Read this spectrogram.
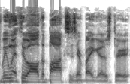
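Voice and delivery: usual speaking voice

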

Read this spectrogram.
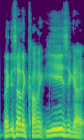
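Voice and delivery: ordinary delivery

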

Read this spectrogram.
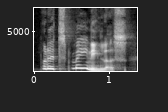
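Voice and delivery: high, drawn-out protest. A narrator's reading. Wolf objects to the raccoon keeping his token, protesting. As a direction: protest slowly, pitched well up. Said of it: "Jay protested".

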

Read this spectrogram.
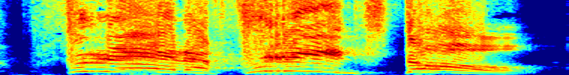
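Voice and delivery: high slow shouted fake Italian; loud Italian accent. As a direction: bellow it like a cartoon Italian.

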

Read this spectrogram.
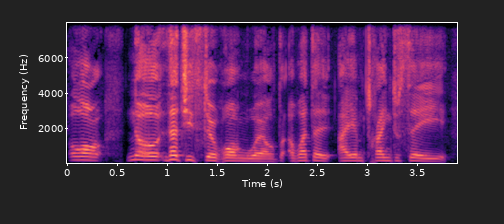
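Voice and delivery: put-on flustered French-accented backtracking. Cheese seller correcting his insult, French accent. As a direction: search for the word in a French accent. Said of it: "French accent and all".

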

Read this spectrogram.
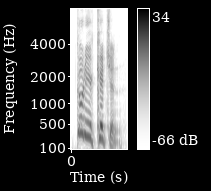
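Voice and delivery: understated command. A narrator's reading. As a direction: order a servant off, mildly stern. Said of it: "Captain Ramon commanded".

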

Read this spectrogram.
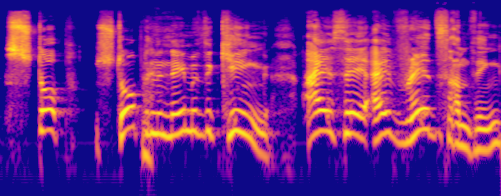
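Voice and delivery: high, drawn-out cry to a crowd; hammed-up high town crier; mock official proclamation. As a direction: call out pompously in the king's name. Acted official calling to rioters.

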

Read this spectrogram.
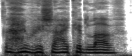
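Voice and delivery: a touch of longing pathos. A narrator's reading. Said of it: "with a deep note of pathos in his voice".

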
